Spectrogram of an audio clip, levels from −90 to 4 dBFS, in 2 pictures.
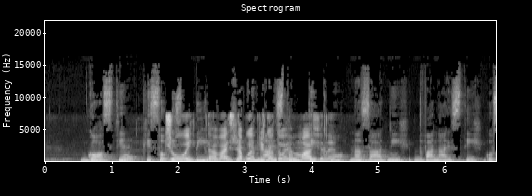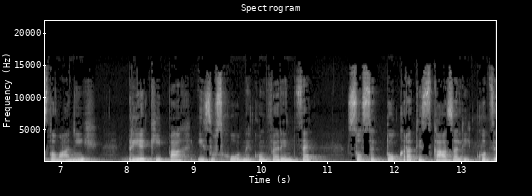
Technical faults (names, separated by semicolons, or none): none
